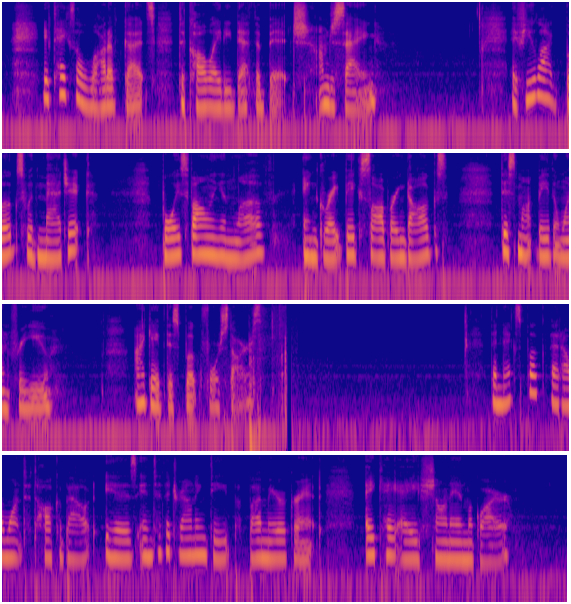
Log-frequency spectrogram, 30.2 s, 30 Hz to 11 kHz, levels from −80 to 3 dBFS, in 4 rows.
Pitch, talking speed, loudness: 170 Hz, 125 wpm, -31 LUFS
